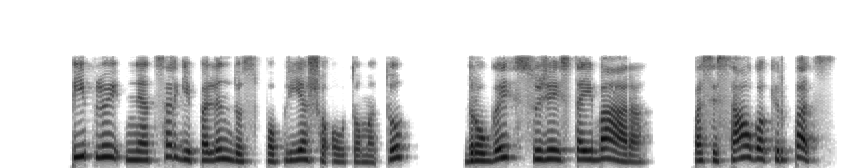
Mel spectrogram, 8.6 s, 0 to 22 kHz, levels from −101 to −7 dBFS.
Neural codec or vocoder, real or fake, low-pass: codec, 16 kHz in and 24 kHz out, 1 kbps, XY-Tokenizer; fake; 5.4 kHz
